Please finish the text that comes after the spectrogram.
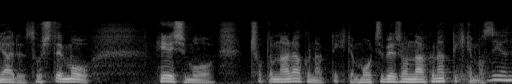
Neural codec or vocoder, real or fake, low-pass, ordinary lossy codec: codec, 16 kHz, 0.5 kbps, X-Codec, WavLM features, trained on Multilingual LibriSpeech; fake; none; none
